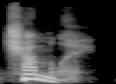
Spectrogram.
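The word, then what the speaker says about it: Cholmondeley: It's a Chalmondele is the word, but they pronounce it Chumley.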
